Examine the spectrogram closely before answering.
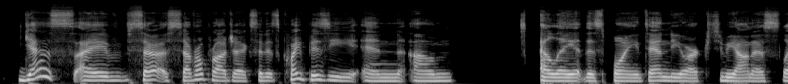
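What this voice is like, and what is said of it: Froggy, hoarse voice. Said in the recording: “Pardon my voice... I'm just a little froggy today”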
